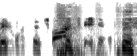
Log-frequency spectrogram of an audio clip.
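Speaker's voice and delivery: laughing through the line while passing on the message. Retold or imitated. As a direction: chuckle as you hand over the phone. Friend passing on the angry caller.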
